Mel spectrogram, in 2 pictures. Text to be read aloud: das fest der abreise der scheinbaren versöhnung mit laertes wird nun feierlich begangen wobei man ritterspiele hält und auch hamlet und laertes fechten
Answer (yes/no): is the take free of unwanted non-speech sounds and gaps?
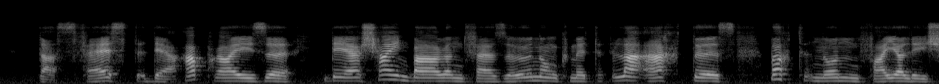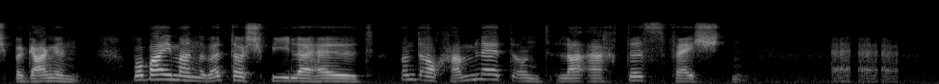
no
